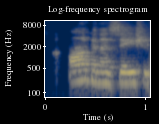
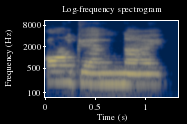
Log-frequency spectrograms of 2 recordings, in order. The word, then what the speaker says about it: organization: careful with your pronunciation organization is not like organitation okay you always make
